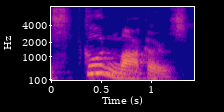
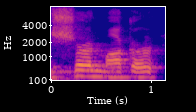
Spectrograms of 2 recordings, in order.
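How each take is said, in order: First: The name is said with a Dutch pronunciation. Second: The name is said with a German pronunciation. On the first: "in Dutch or Flemish, that would be Schoenmakers" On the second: "Some people will pronounce it the German way"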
